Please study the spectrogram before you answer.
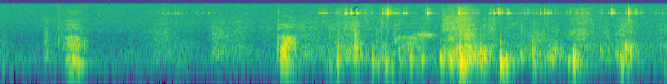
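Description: A Boston Terrier gives short grumbling whines and growly noises, with people talking nearby.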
